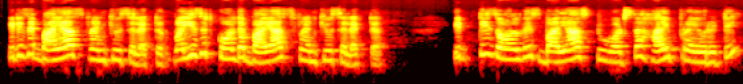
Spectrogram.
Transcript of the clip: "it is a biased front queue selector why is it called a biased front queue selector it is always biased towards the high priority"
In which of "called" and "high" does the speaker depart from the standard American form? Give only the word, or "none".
none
